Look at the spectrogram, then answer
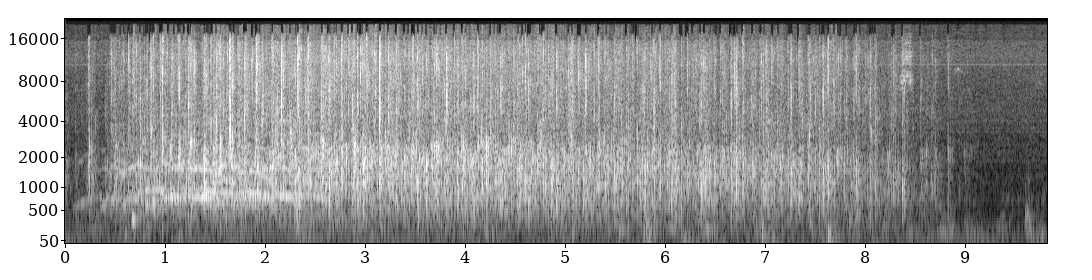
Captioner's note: applause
